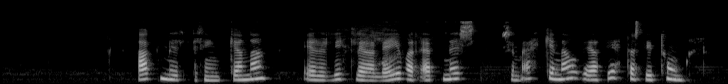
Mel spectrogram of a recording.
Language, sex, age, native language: Icelandic, female, 50-59, Icelandic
